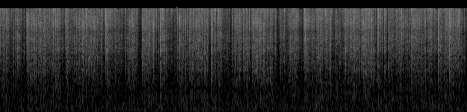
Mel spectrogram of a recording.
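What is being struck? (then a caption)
Synthetic nylon scouring pad. A flat, thin, solid green nylon scouring pad, a synthetic abrasive pad held in the hands, is scratched with long dark-blue nails. It gives a steady, quiet, bright rasping scratch with quick repeated strokes that blend together, with almost no low end.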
